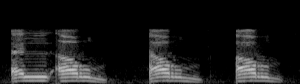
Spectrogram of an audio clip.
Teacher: الراء تعاملت معاها بشدة، والراء من حروف التوسط، يبقى لابد من ايه؟ من بيان صوت الهمزه مع الترقيق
